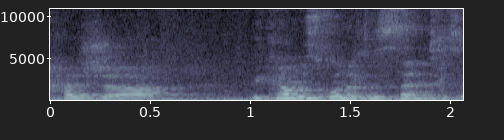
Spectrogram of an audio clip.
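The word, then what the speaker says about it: Hajar: holy city of mecca her name pronounced in arabic with the soft ji hajja becomes one of the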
